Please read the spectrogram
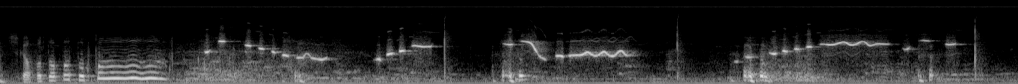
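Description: A man whistling in short phrases: runs of notes stepping down and then up, a sharp swooping fall into a wavering held note, and a rising run ending in another wavering note. Near the start there is a hummed vocal sound with a few mouth clicks.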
